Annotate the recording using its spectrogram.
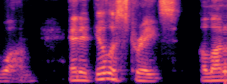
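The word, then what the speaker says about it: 王: So this character is second tone Wang, and it illustrates a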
